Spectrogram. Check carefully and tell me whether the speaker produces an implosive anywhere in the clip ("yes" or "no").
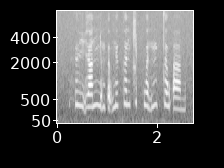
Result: no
